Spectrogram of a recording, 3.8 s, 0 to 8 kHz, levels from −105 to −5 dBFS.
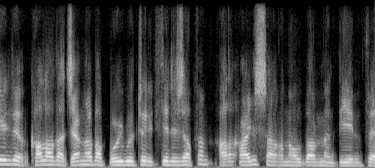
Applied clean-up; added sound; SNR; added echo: neural diffusion model UNIVERSE++.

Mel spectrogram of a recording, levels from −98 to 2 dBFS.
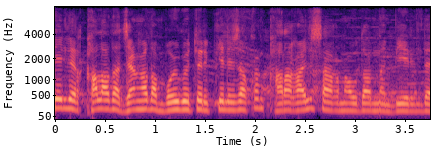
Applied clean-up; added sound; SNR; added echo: none; none; none; none.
